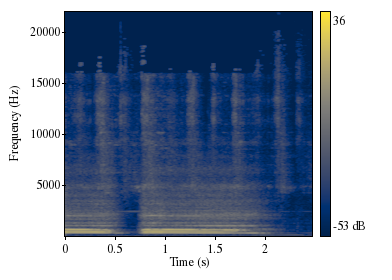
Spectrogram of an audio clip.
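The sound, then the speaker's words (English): A toy train whistle blows twice in close succession during a music recording session, a loud, breathy multi-tone chord with a brief gap between blasts, followed by a fading hiss. “And then take this train whistle and blow the train whistle every other time.”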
